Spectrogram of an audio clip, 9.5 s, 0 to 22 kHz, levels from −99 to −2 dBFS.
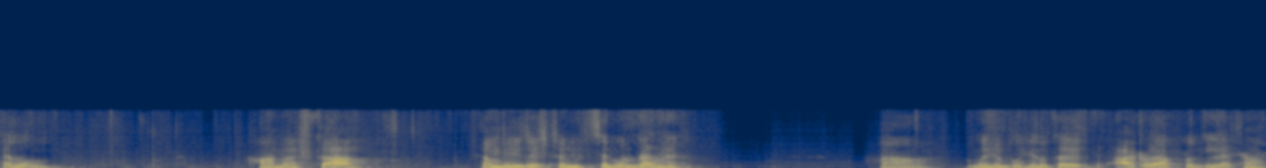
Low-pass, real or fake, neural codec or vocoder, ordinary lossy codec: none; fake; codec, 16 kHz, 1 kbps, FreqCodec, smaller model; none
